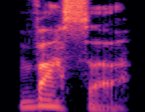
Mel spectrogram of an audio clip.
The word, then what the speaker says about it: Wasser: Wasser, which in English means water. The W sounds like an English V, and the German V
